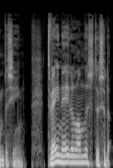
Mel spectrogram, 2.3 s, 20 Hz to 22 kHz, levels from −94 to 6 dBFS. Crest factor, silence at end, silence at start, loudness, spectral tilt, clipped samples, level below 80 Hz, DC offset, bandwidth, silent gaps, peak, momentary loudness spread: 18 dB; 0.05 s; 0 s; -18 LUFS; -6 dB/octave; under 0.1%; -44 dBFS; under 0.1%; 14.5 kHz; none; 0 dBFS; 16 LU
